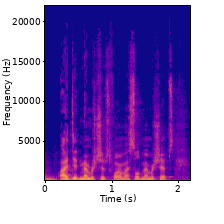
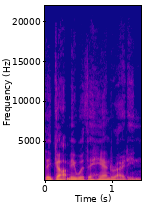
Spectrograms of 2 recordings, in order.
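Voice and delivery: put-on raspy, rough, creaky man's voice; 3 semitones lower, 7 dB quieter than usual. Retelling a man talking to himself in a bathroom, in a raspy voice impression. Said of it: "I'm trying to do his raspy voice".

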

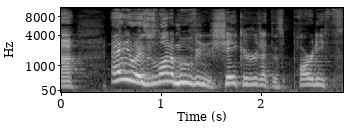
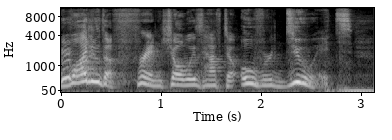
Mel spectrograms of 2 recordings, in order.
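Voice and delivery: mock bitter, angry, rage-fueled, snide tone. Retelling rio's comment about the french: imitating a rage-fueled comment. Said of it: "this shitty comment fueled with rage of".

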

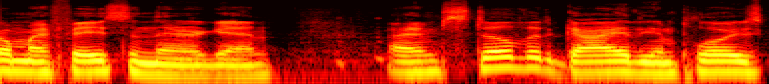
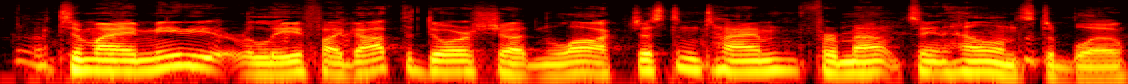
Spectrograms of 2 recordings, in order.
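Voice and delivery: ordinary talk, nothing marked

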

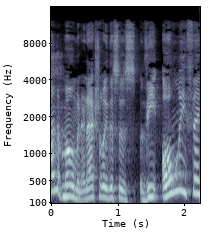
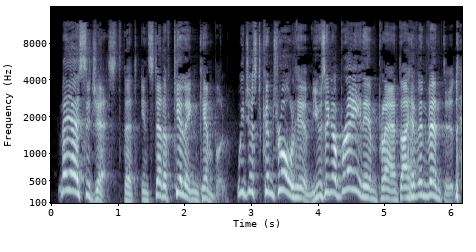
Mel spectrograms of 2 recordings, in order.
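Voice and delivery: bad, terrible put-on Italian accent. Quoting a favorite line from a movie, in a terrible italian accent. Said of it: "I will try to do it in the terrible Italian accent".

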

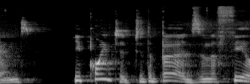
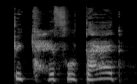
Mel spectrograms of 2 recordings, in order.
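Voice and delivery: very high, soft, hushed half-whisper; 11 semitones higher, 6 dB quieter than usual. As his dad steps up to the cupboard door, the child speaks: half-whispering. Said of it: "whispered William".

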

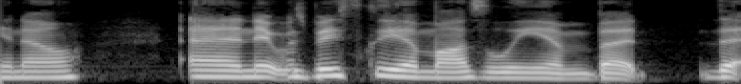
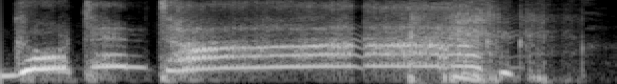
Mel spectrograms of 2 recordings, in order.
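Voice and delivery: very high-pitched, bursting exclamation. Retelling a fake cereal commercial where a pianist bursts in: imitating Johannes Brahms in a commercial. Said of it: "this guy on a piano bursts in the wall, and he's like".

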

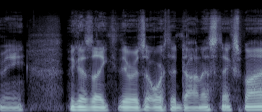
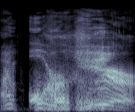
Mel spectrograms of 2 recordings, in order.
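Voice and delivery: cross, very high, creaky under-the-breath angry undertone; 13 semitones higher than usual. Retelling how her mom called out from a random spot, imitating an angry undertone. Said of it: "the angry under her toned voice".

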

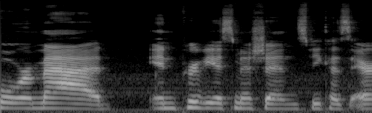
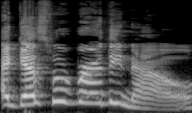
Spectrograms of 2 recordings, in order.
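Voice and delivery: sassy, very high, loud, with big pitch swoops; 10 semitones higher, 12 dB louder than usual. Retelling a game scene where Ghost responds: mock sassy Ghost voice. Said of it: "Ghost is sassy".

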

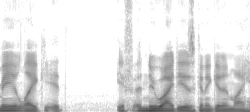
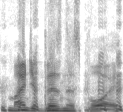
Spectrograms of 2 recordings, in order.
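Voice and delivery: loud put-on grandfatherly old man voice; 4 semitones higher, 6 dB louder than usual. Speaker retelling their grandfather's answer to a question, imitating their grandfather. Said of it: "I was saying my impersonation".

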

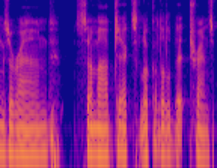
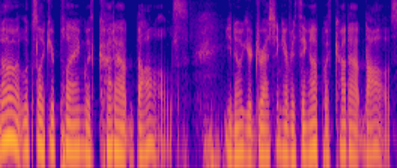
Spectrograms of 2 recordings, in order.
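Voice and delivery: snide, sarcastic, mocking tone; 4 dB louder than usual. Quoting someone's remark about their image work, mock-sarcastic quote. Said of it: "rather sarcastically say to me".

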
